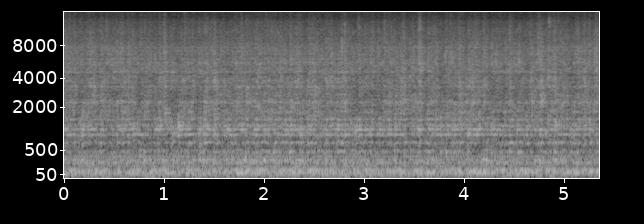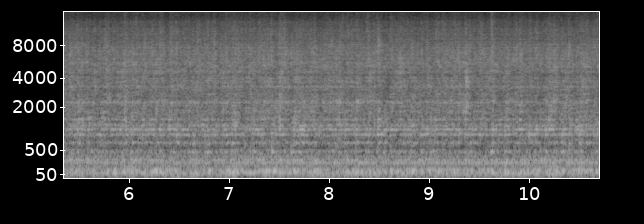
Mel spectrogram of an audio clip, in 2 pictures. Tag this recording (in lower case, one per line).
engine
